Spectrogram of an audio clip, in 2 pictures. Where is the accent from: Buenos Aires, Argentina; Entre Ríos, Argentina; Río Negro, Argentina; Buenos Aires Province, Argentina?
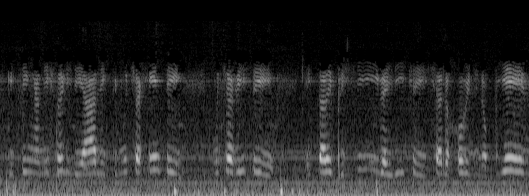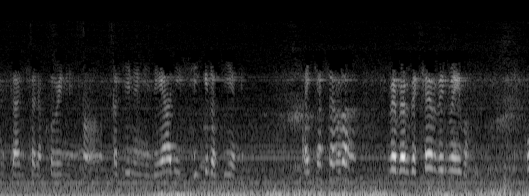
Entre Ríos, Argentina; Pero no soy de aquí, soy de Entre Ríos.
